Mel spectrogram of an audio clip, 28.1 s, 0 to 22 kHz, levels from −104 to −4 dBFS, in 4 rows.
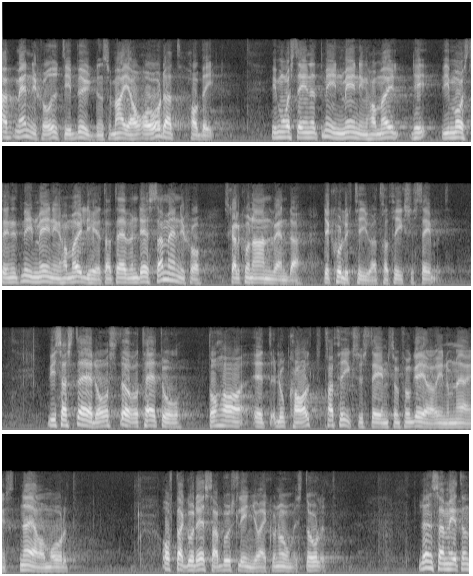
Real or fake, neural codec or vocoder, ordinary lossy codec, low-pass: real; none; MP3, 64 kbps; 7.2 kHz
